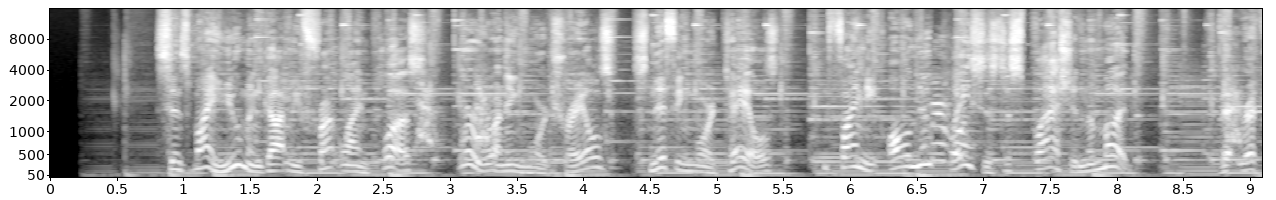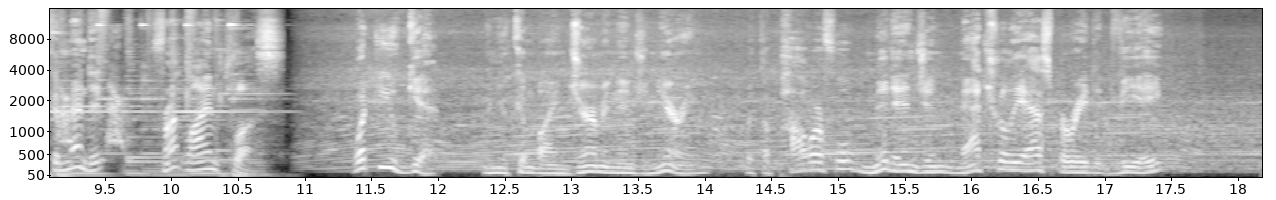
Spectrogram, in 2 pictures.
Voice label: TV Commercial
